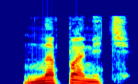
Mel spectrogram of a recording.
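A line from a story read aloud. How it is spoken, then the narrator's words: Loud statement. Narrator (Russian): громко сказал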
